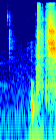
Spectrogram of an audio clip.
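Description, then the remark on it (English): A single sneeze: a quick intake of breath followed by a sharp, hissy burst of air, fairly loud, with no talking around it. “Bless you.”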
